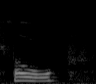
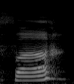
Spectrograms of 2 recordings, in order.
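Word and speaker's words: phở: noodle Vietnamese noodle broth don't tell me you pronounce it like foe he said no I said fur yeah that's how you pronounce it fur I don't fit I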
